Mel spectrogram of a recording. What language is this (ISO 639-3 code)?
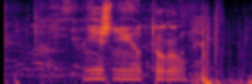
rus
